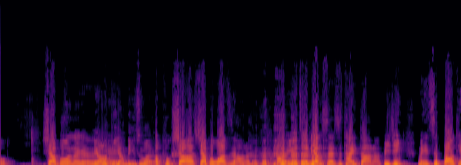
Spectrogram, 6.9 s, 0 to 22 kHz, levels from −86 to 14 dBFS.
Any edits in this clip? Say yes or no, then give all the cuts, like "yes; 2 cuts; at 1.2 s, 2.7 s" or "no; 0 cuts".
yes; 1 cut; at 2.3 s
